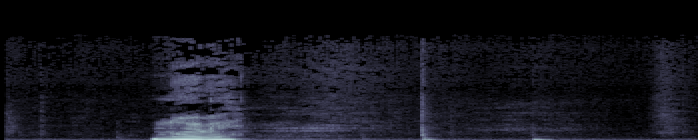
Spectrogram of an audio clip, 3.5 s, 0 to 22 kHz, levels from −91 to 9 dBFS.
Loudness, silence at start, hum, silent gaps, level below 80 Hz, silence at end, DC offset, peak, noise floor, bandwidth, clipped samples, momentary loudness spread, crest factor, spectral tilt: -17 LUFS; 0.75 s; none; none; -56 dBFS; 0.75 s; under 0.1%; -4 dBFS; -62 dBFS; 12 kHz; under 0.1%; 26 LU; 18 dB; -8 dB/octave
